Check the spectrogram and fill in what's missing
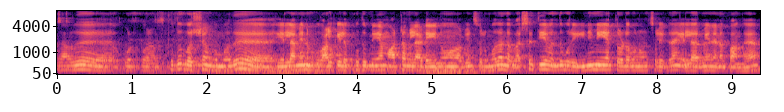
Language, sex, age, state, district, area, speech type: Tamil, female, 30-45, Tamil Nadu, Perambalur, rural, spontaneous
